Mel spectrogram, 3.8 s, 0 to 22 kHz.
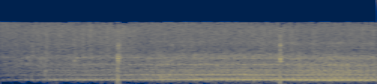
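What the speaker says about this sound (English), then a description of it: "Dell Shipley, with Aunt Mary on the seat beside her, is driving her car toward the Lane Farm on Willow Road." A 1940s radio drama car engine hums steadily as the vehicle drives along a country road toward a farm, a low mid-pitched drone that slowly swells louder, with two brief knocks partway through.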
